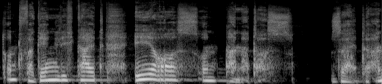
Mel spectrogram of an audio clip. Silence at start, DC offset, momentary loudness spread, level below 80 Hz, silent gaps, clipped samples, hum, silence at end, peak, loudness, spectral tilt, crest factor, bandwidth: 0.05 s; under 0.1%; 11 LU; -56 dBFS; none; under 0.1%; none; 0 s; -4 dBFS; -19 LUFS; -5 dB/octave; 14 dB; over 20 kHz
